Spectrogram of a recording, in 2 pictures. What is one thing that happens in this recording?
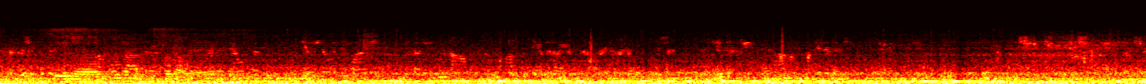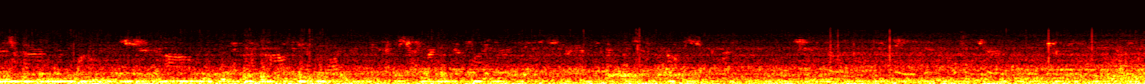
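Train wheels click and rattle on the rails.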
